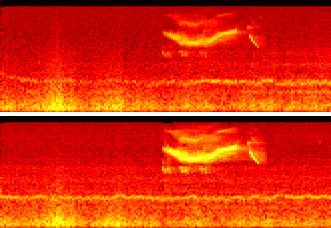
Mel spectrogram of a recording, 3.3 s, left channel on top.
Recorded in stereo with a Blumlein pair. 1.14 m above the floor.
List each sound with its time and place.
1.6 s a bird: 55° right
